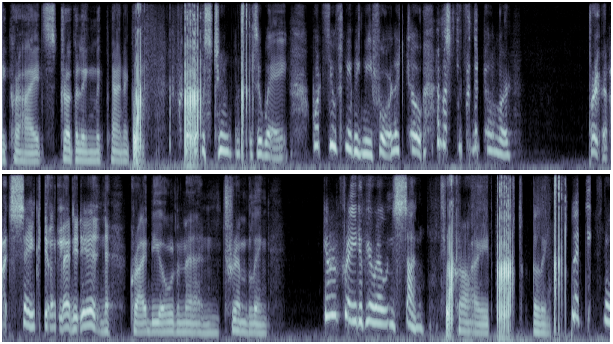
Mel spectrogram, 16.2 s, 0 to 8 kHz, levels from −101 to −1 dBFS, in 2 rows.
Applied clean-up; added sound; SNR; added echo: neural diffusion model UNIVERSE++.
